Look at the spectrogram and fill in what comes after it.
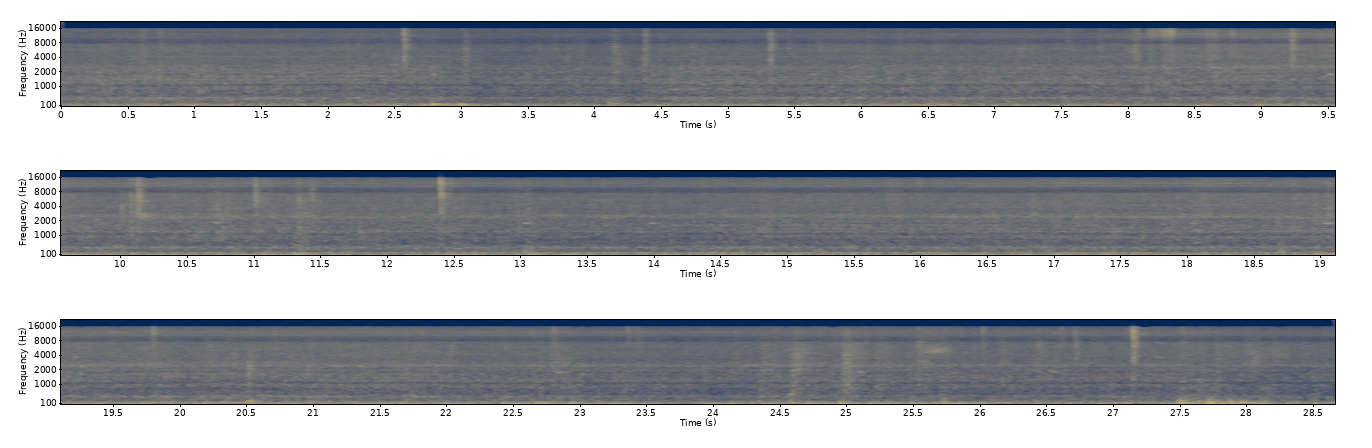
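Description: Express passenger train running at speed, heard from on board: a steady low rumble of the wheels on the track, with a few faint clicks now and then.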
